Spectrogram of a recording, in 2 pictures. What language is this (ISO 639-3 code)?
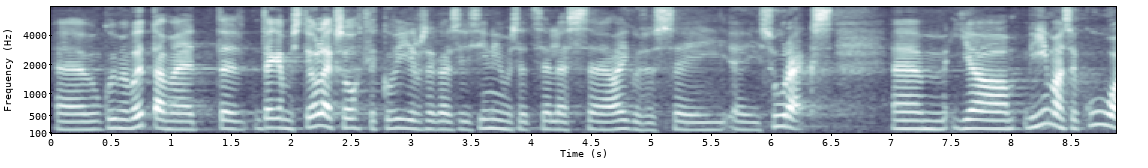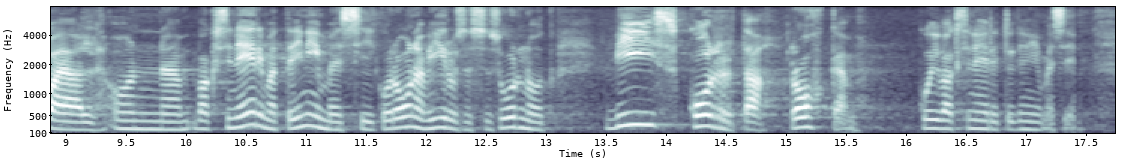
est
